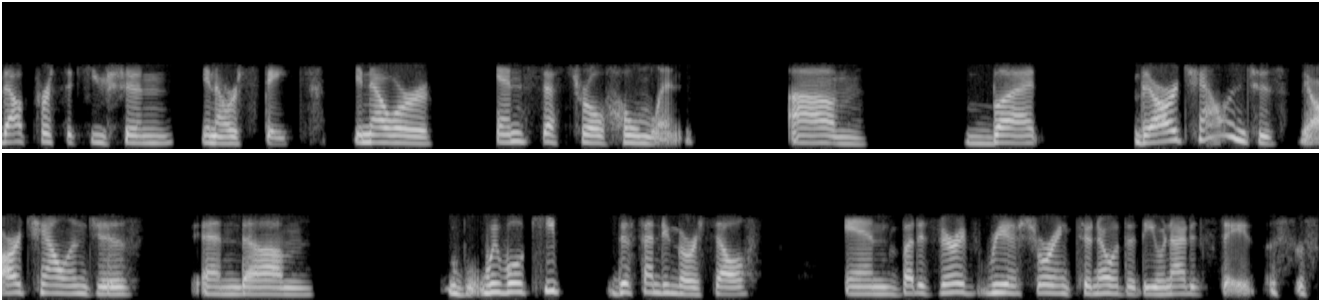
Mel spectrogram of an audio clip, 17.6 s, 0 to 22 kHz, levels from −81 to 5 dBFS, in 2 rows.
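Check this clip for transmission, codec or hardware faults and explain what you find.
No faults found: the speech sits in the expected 200 Hz to 3.4 kHz telephone band, consistent with ordinary G.711 telephone coding at 64 kbps, with any quantisation noise no more than faint and tracking the signal level as that format does.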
